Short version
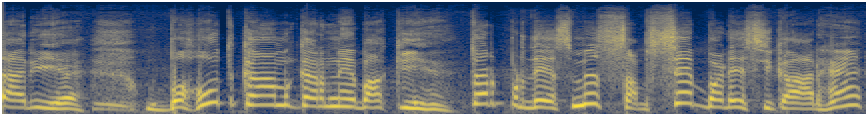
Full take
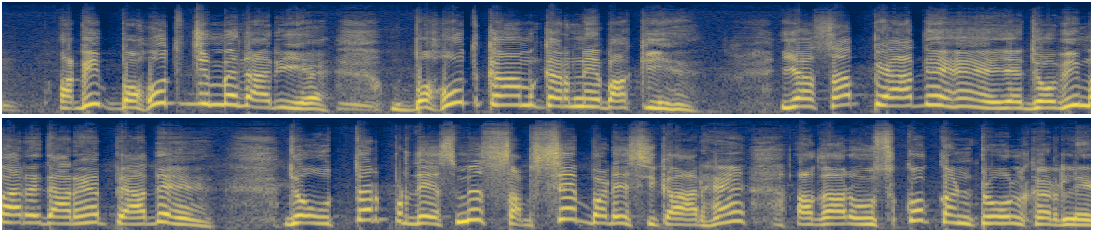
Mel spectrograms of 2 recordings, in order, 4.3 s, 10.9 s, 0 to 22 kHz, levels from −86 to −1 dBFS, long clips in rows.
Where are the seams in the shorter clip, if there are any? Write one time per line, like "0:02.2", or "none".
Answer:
0:02.3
